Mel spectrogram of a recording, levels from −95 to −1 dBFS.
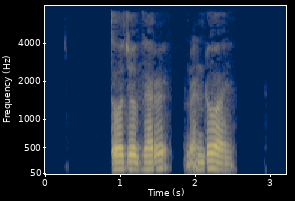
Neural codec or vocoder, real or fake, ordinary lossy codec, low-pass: vocoder, 22.05 kHz, 80 mel bands, WaveNeXt; fake; MP3, 32 kbps; 7.2 kHz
